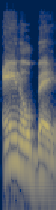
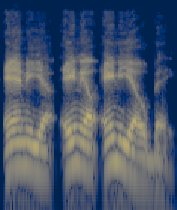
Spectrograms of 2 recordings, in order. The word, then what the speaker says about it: Aniel Bay: Not Anal Bay. My bad if I pronounced it that way. It's Aniel Bay.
